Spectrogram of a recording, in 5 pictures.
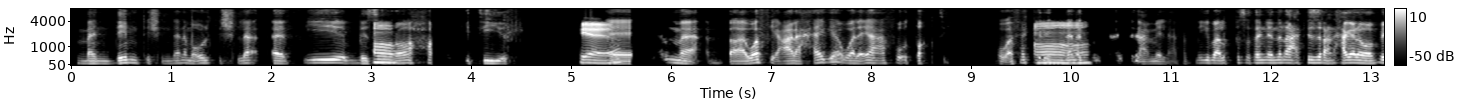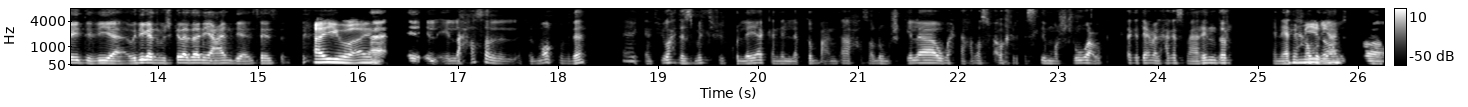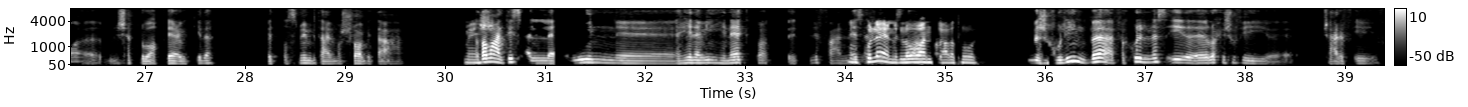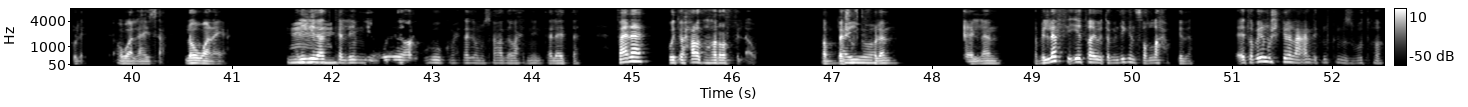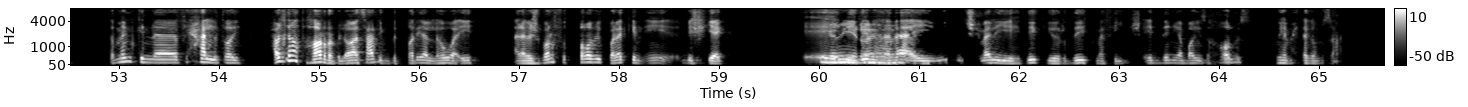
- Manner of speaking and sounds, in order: in English: "الLaptop"; other background noise; in English: "Render"; unintelligible speech; in English: "اللاب"
- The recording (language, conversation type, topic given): Arabic, podcast, إزاي أحط حدود وأعرف أقول لأ بسهولة؟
